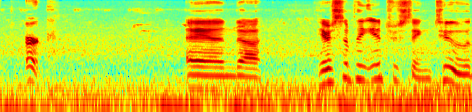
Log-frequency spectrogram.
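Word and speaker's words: Erick: It was called Eric, but they don't pronounce it Eric. They pronounce it Irk. Irk.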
